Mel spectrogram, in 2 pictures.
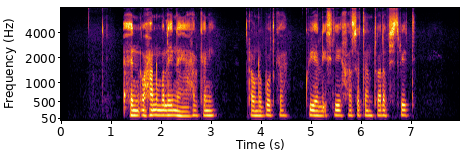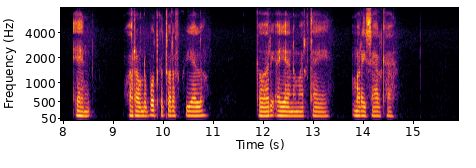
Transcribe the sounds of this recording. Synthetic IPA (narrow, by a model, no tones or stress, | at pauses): ʔɛːnwɑħɑːnʊmɐlɛjnɐjaːɦɐlkʰɐnɪ | rawndɐbɔːd̪kʰɐ | kʰʊjaːlɔɪslɛxaːsɐt̪ʰɐnt̪ʰɐlɐfst̪riːt̪ | ʔɛn | wɑːrawndɐbɔːd̪kʰɐt̪ʰɔlɐfkʰʊjaːlɔ | ɡ̥ɐwaːɾɪʔɐjaːnɐmɐɾɐkt̪ʰaɛ | mɐɾɛjsɐhɐlkʰaː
